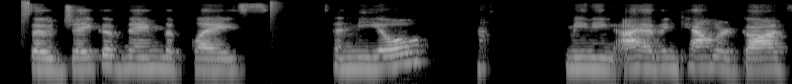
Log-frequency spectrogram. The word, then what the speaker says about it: Peniel: So Jacob named the place Peniel, meaning I have encountered God face to face, yet my life has been preserved. Did I pronounce that correctly? Yeah, Peniel.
